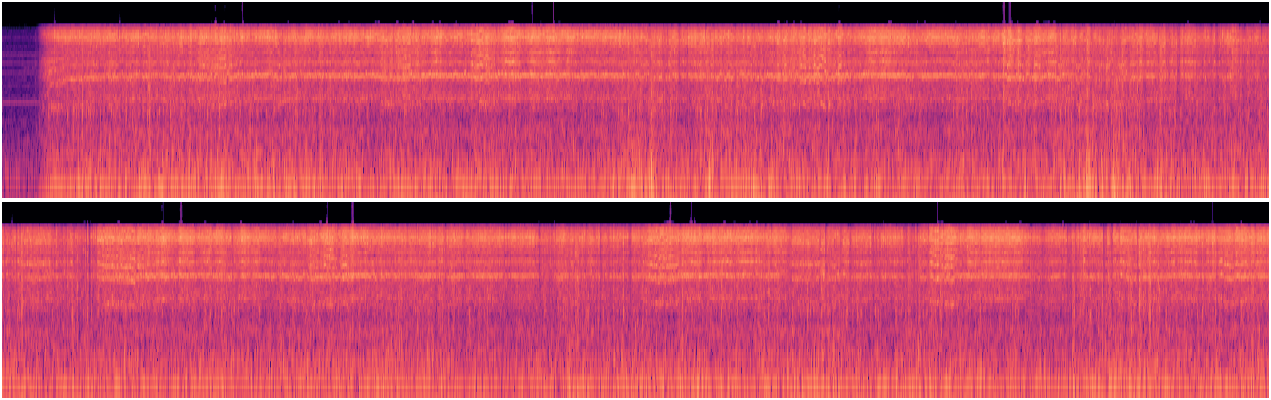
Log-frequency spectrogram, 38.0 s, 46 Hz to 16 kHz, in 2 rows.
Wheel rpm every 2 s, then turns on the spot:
80, 220, 230, 220, 230, 230, 220, 230, 220, 230, 220, 230, 230, 230, 230, 230, 230, 230, 230.
none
